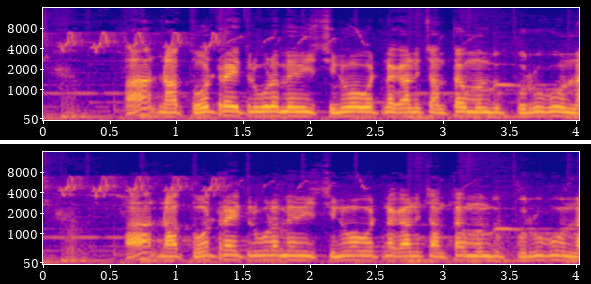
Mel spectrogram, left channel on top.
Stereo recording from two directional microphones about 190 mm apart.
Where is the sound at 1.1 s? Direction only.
20° left (ahead or behind).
